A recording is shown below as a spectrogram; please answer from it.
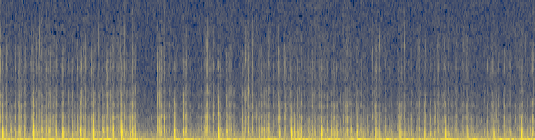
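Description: Fingertips and nails scratch and tap across a flat, solid red silicone pyramid mat, making a dense run of quick, soft clicks and scratchy ticks. The sound sits over a steady low rumble and stays at an even level throughout.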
